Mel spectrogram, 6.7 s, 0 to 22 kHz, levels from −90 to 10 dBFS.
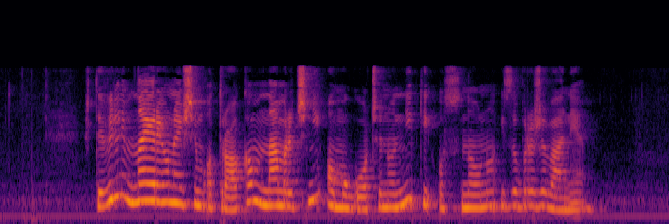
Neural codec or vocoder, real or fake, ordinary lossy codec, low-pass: none; real; MP3, 64 kbps; 7.2 kHz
